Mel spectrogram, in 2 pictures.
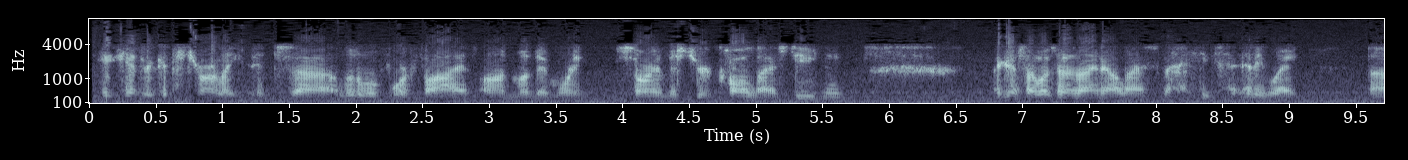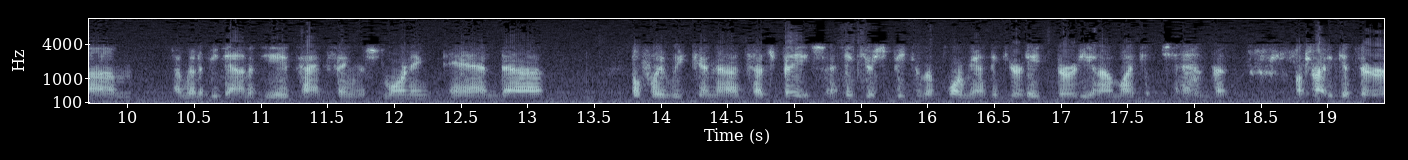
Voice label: voicemail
